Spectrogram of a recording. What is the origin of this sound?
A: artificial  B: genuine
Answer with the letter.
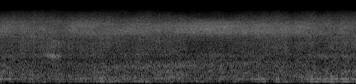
A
